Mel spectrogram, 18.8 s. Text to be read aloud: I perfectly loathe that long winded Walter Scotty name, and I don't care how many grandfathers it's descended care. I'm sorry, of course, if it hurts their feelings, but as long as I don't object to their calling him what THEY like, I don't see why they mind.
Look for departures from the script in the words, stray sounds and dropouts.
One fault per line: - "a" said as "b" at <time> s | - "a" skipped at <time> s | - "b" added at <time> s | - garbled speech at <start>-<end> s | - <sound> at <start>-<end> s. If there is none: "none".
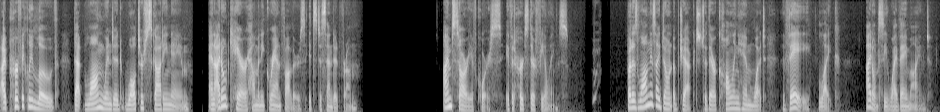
- "care" said as "from" at 6.8 s
- laugh at 11.8-12.0 s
